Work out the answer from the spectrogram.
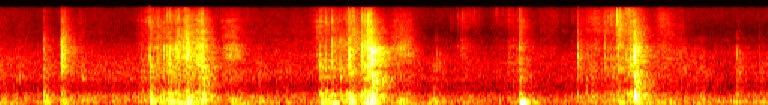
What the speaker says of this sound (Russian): его будем резать меленькими-меленькими кусочками.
